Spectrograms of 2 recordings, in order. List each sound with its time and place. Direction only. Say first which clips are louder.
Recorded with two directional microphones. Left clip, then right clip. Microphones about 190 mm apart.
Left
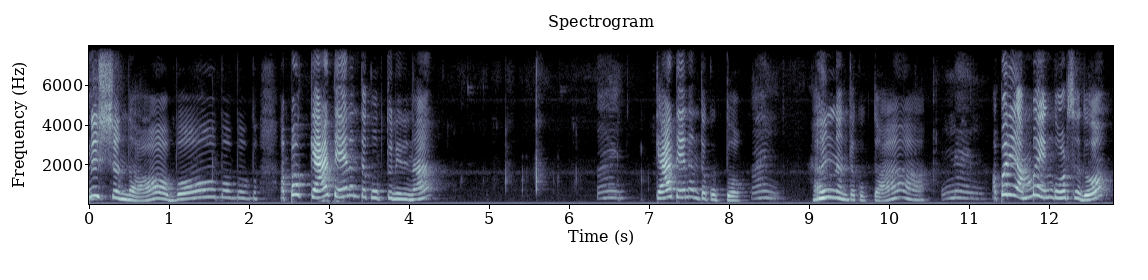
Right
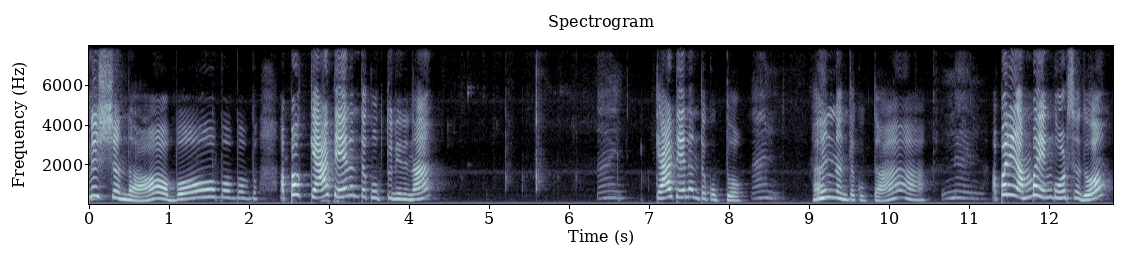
0.0 s speech: right 3 dB; 50° right (ahead or behind)
5.6 s a sound: even; 5° left (ahead or behind)
6.3 s a child's voice: left 2 dB; 20° right (ahead or behind)
6.6 s a woman's voice: left 2 dB; 50° right (ahead or behind)
8.3 s a child's voice: left 1 dB; 20° right (ahead or behind)
9.0 s speech: right 1 dB; 50° right (ahead or behind)
10.7 s a child's voice: left 2 dB; 25° right (ahead or behind)
11.3 s speech: right 7 dB; 50° right (ahead or behind)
